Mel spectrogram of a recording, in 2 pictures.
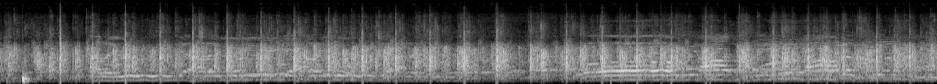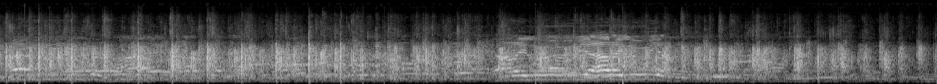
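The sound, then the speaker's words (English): An audience claps hands in praise to the Lord, steady and loud, a dense crackle of many palms for nearly twenty seconds, with raised voices calling out and cheering over the clapping. “Let's all give the Lord a good hand clap of praise.”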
